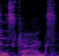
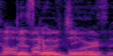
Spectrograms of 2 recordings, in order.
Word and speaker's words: Discogs: is it disc oh geez oh it might be disco geez i always call it discogs yeah i know because you told me about it before disco geez oh my god like i've been saying it wrong the whole time yeah because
